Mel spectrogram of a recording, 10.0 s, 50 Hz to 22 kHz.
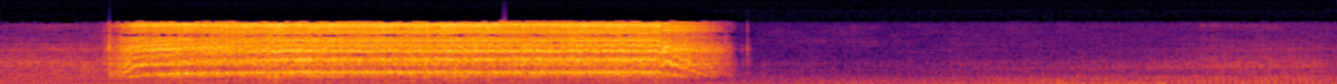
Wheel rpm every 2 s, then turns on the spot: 70, 160, 70, 0, 0.
none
